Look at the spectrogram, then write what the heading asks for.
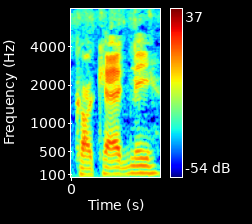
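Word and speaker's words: Karkaghne: Well, the Carcagny section is done, or so I've been told is how you pronounce it.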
